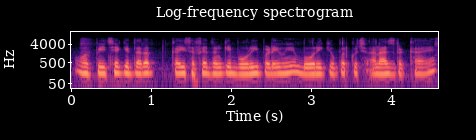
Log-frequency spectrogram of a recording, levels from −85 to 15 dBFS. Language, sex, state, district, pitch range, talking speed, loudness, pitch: Hindi, male, Uttar Pradesh, Lalitpur, 155-165 Hz, 235 wpm, -15 LUFS, 160 Hz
